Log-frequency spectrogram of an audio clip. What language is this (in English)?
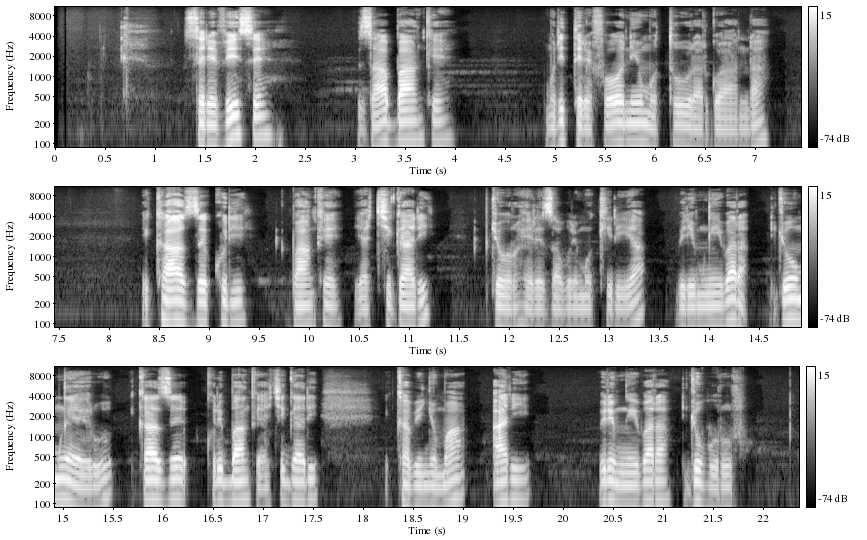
Kinyarwanda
